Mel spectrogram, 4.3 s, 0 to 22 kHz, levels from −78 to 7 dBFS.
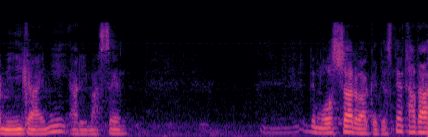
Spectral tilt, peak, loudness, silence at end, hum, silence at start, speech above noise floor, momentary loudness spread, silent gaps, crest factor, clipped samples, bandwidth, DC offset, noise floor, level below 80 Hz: -5.5 dB/octave; -8 dBFS; -28 LUFS; 0 s; none; 0 s; 27 dB; 23 LU; none; 20 dB; under 0.1%; 11.5 kHz; under 0.1%; -53 dBFS; -58 dBFS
